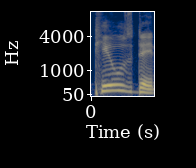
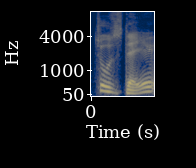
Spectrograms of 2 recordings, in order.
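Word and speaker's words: Tuesday: টিউসডে, নট টুইসডে, কি হবে? টিউসডে, টিউসডে, টিউস, অথবা চুজডে, এমনটাও বলে নেটিভরা।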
